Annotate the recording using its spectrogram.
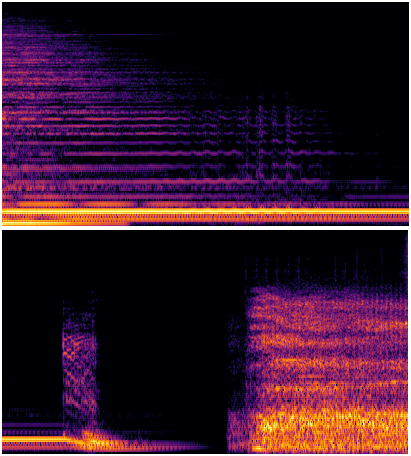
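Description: Intro music: a held, distorted electric-guitar chord rings and slowly fades, ending in a quick falling swoop about five seconds in. After a moment of silence, a loud dense noise starts up just past six seconds and runs on.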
